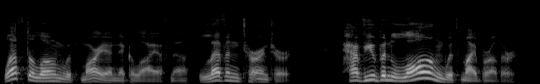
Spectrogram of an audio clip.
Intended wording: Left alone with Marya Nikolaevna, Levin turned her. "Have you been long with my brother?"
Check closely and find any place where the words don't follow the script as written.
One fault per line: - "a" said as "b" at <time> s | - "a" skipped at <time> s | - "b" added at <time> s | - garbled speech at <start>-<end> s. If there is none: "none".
none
